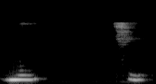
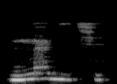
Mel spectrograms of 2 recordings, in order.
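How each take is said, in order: First: "Amitié" slowly split as A, mi, tié; slow teacher's dictation of "Amitié"; syllable by syllable. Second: Said in the usual way. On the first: Shown as a demonstration. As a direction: dictate "Amitié" with a clear pause between syllables. Teacher breaks word into syllables.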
